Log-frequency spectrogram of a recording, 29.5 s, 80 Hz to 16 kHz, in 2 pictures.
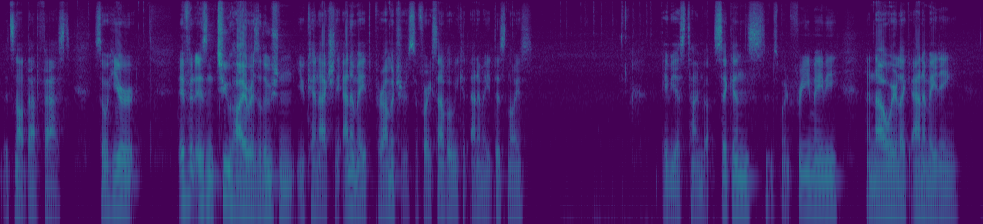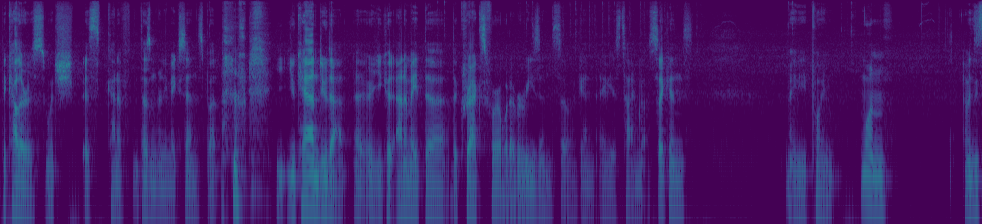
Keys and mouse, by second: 0.6 Delete, 1.2 drag, 2.1 drag, 2.7 click, 5.9-7.0 drag, 6.0-6.7 typing, 7.1 drag, 7.7 click, 13.2 click, 13.4 click, 13.9 drag, 18.0 click, 18.8 click, 19.0-19.8 typing, 21.3 click, 22.0-22.4 drag, 22.7-23.0 drag, 26.6 click, 28.1 middle click, 28.3-29.1 typing.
